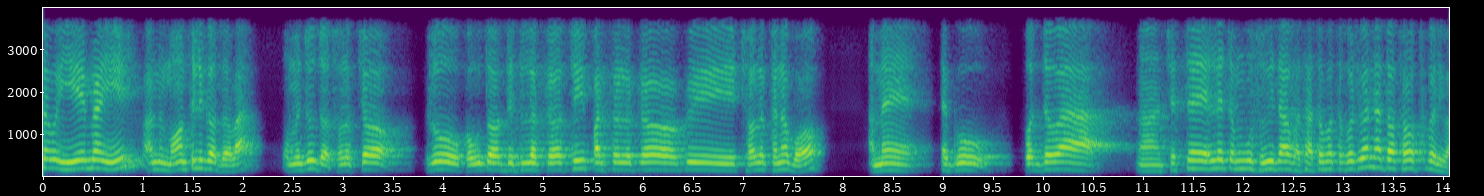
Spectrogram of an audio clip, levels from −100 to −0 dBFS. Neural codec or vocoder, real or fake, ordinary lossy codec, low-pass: codec, 24 kHz, 0.5 kbps, DualCodec; fake; none; 3.6 kHz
